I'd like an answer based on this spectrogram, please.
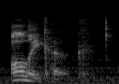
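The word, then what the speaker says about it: olykoek: Oh, actually, there's a whole pronunciation right here. Ollie Coke.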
